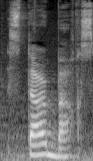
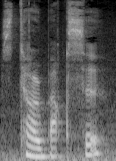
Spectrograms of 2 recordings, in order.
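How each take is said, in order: First: It is said without added vowel sounds. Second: Extra e vowel sounds are added.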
